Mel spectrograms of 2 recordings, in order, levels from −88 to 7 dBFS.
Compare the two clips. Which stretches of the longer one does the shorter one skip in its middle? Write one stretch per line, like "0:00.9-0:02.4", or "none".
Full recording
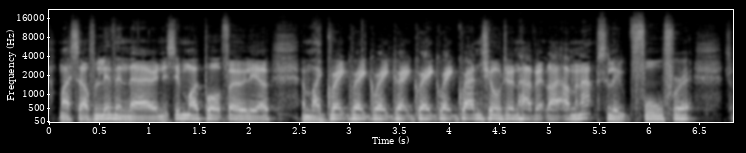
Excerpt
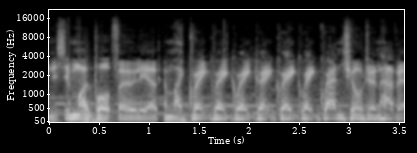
0:02.2-0:02.5

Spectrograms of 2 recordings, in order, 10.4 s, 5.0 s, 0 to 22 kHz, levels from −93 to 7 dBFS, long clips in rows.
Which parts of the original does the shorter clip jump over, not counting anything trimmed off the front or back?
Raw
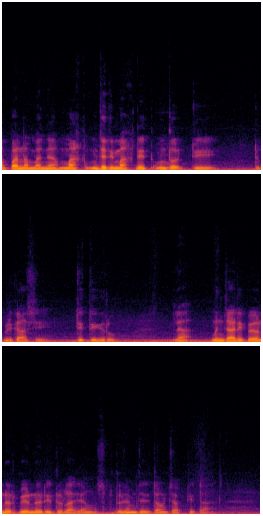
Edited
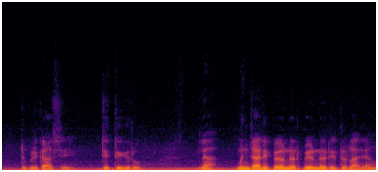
none

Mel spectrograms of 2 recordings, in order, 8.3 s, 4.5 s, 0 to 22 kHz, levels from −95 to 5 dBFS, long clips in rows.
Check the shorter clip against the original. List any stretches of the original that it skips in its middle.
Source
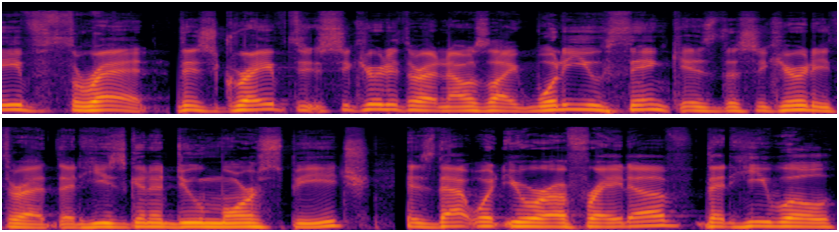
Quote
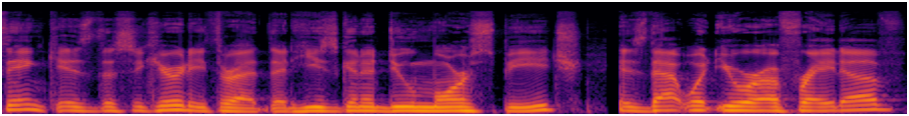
none

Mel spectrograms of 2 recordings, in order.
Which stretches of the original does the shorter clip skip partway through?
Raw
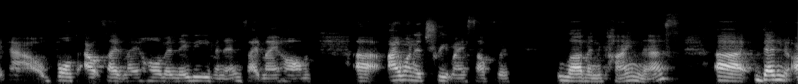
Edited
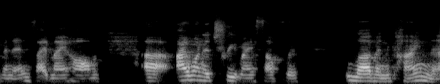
none

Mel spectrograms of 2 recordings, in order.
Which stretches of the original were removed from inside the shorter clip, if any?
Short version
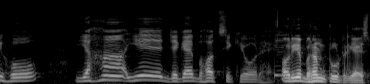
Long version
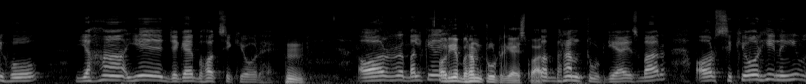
0:02.8-0:04.4

